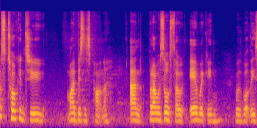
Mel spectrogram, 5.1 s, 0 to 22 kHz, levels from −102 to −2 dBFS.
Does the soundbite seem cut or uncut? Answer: uncut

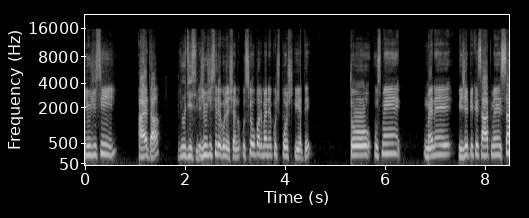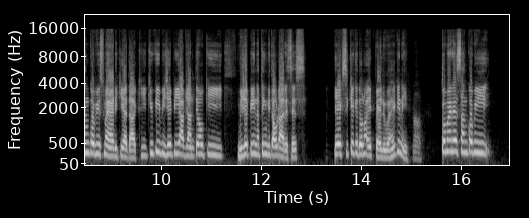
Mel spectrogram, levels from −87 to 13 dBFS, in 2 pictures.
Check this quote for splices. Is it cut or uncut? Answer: uncut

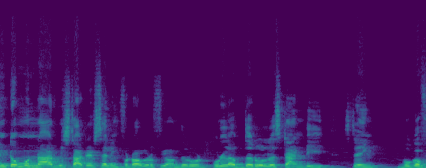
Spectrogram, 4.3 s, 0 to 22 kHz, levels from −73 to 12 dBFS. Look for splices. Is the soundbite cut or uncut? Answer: uncut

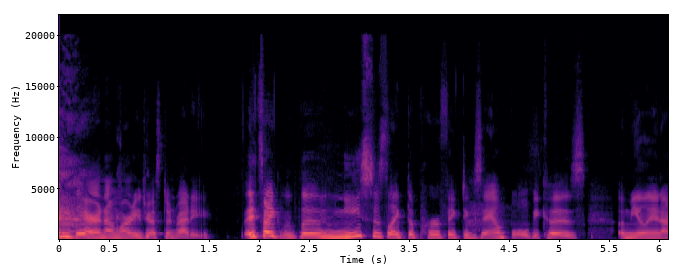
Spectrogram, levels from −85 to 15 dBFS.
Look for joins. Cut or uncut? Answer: uncut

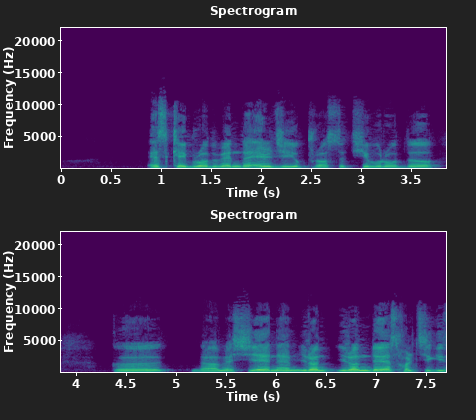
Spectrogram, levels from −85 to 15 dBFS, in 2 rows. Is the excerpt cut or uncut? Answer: uncut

